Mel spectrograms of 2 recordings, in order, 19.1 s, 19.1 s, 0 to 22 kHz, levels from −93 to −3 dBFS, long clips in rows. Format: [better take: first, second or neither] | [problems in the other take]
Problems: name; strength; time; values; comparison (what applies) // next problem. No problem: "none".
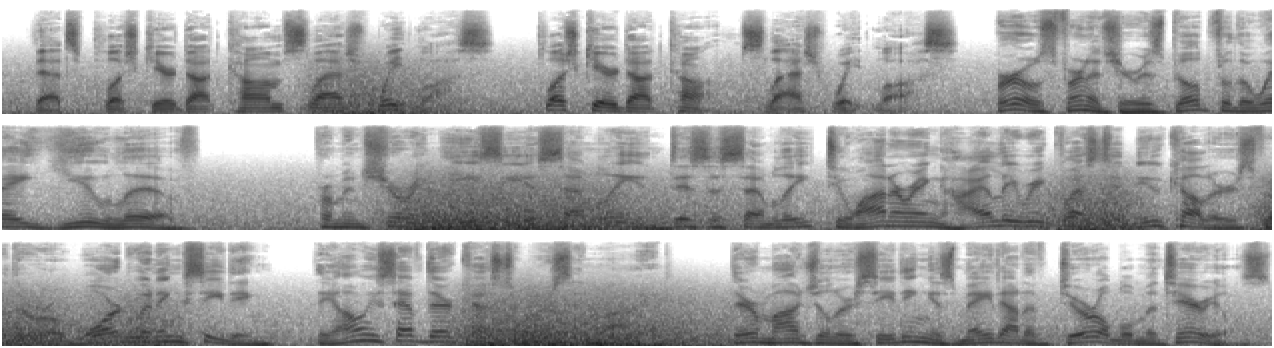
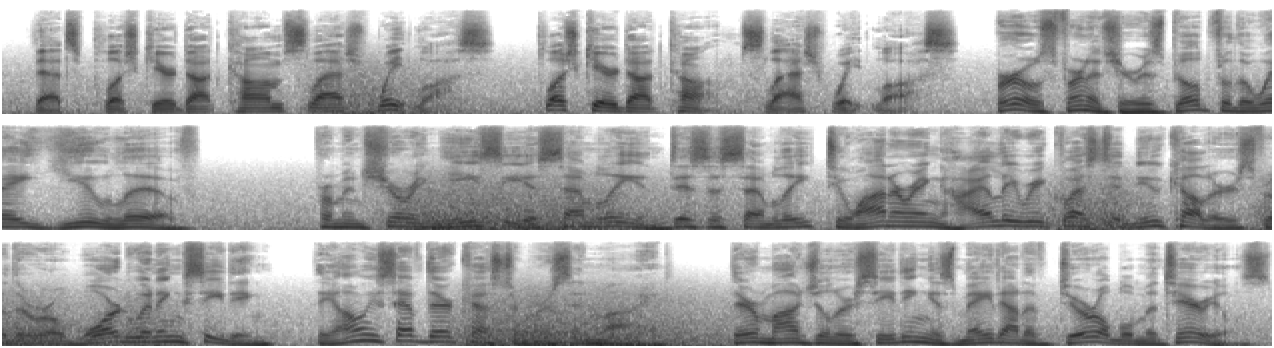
second | wind noise on the microphone; heavy; 4 dB below the speech; occasional gusts in the second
